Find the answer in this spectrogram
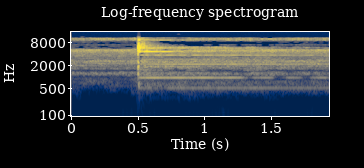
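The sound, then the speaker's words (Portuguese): A single bright bell strike lands over the lingering hum of an earlier ring, then its layered metallic tones sustain evenly and slowly fade. It sounds like a meditation bell, with no voices. “segue o sino.”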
